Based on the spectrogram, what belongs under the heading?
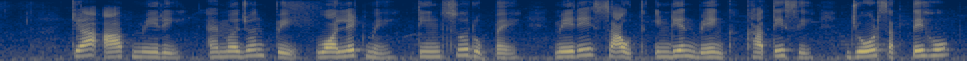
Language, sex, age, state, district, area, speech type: Hindi, female, 18-30, Madhya Pradesh, Ujjain, urban, read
